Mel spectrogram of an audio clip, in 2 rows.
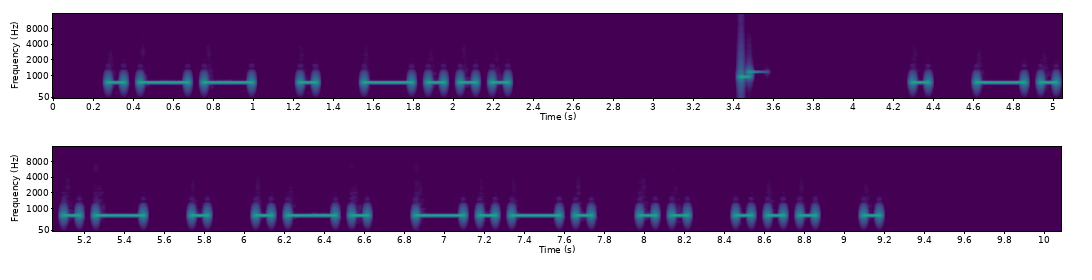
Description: Morse code, heard as a keyed tone, about 15 wpm, 700 Hz. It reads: WEB EXERCISE
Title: Sentences from Top 1000 Words - Review Part 4 - New Word Drill - 15wpm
